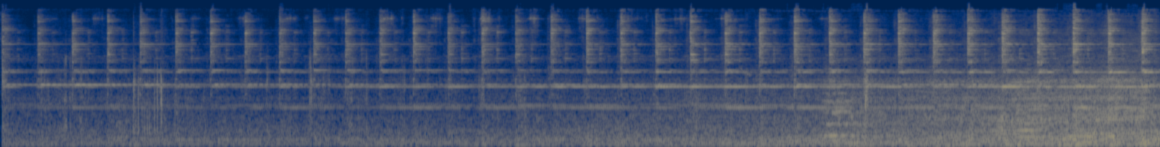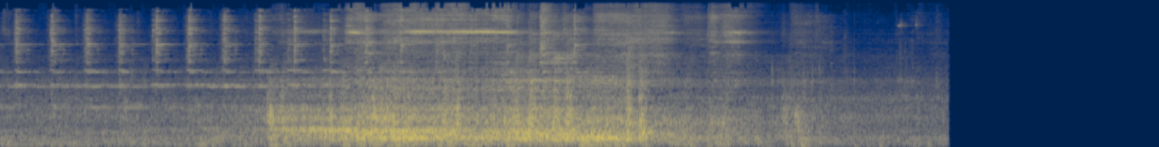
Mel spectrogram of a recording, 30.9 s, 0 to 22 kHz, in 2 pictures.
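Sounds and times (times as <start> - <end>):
level crossing bell ringing: 0.0 - 24.0
train passing on rails: 0.1 - 28.2.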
